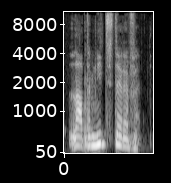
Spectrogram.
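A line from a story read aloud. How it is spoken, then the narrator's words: Calling after someone. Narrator (Dutch): riep Emile hem na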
